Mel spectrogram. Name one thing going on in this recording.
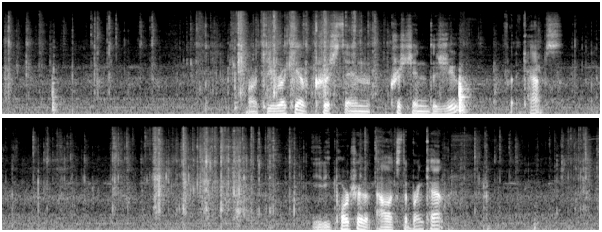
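Trading cards rustle and slide in hands.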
